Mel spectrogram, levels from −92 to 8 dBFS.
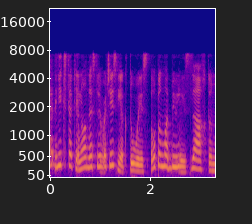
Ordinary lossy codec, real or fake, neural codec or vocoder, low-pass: Opus, 64 kbps; fake; codec, 16 kHz, 0.5 kbps, FunCodec, trained on LibriTTS, 25 frames a second; 7.2 kHz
